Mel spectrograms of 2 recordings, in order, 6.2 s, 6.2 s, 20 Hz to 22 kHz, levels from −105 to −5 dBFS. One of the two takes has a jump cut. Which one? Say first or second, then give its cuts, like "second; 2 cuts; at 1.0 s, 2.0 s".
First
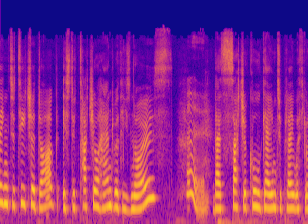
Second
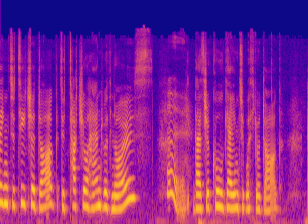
second; 4 cuts; at 1.2 s, 2.2 s, 4.1 s, 4.9 s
